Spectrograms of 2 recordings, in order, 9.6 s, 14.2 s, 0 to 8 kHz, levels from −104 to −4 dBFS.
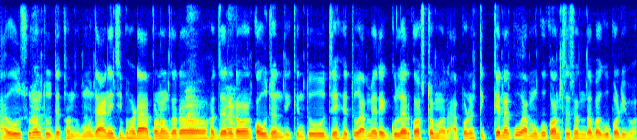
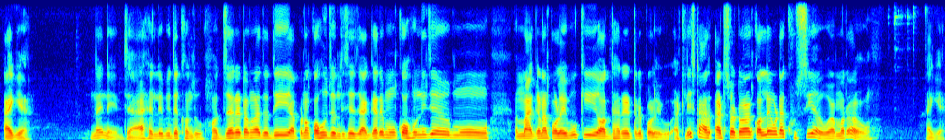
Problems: background sounds at intervals, background conversations at intervals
